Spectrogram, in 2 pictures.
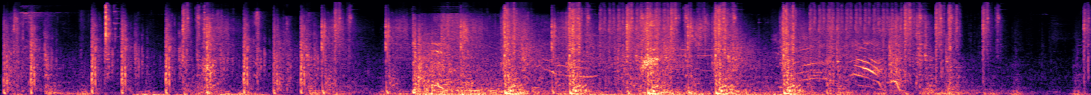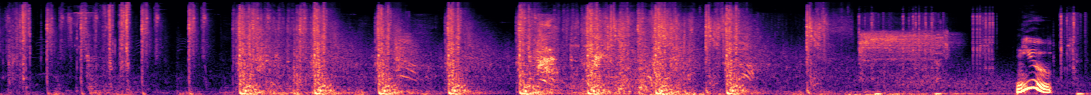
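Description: Gunfire in the Destiny video game, with rapid bursts of shots crackling in long volleys, brief pauses and mechanical clicks, fairly faint overall, and people talking intermittently between the shots.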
